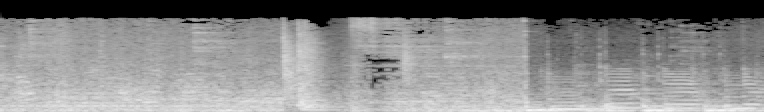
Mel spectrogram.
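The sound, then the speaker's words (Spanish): A door below the stairs of a restaurant is opened and then pushed shut, with a sharp knock of wood partway through, set against a steady, busy background wash and some voice-like sound. “Abre una puerta y se encuentra con una camarera.”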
